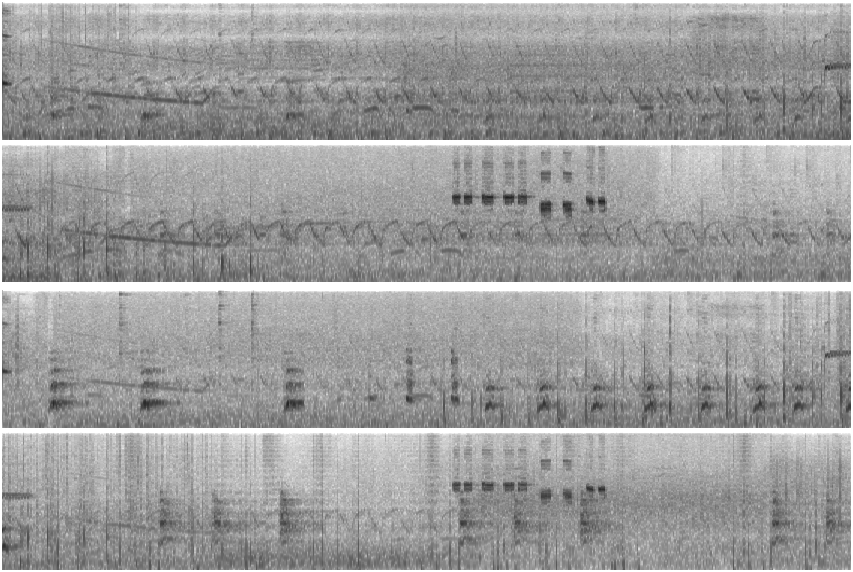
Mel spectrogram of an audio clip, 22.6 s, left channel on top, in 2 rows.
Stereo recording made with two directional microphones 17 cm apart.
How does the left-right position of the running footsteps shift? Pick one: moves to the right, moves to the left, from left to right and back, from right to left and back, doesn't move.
moves to the left.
